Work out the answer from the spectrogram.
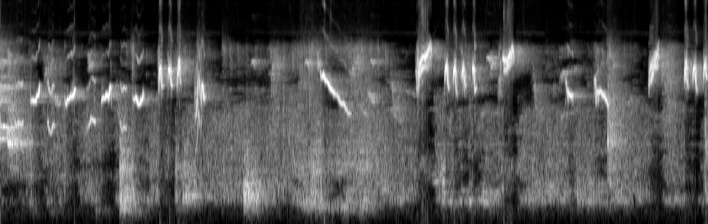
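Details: Male kolibri ninja sunbird, cage-bird training recording meant to make birds sing: rapid, very high, thin chirps and sharp twittered trills in quick bursts, with short slurred whistles and brief gaps, all overlapping busily throughout.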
